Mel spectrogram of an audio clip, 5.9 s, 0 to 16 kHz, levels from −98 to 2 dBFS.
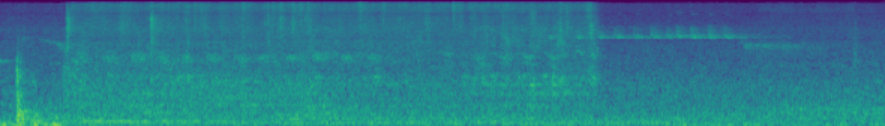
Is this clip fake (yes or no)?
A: yes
